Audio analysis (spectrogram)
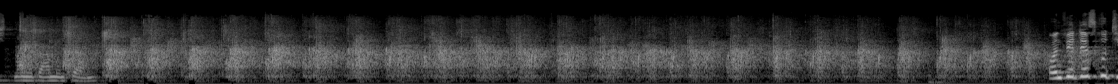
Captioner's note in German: Beifall SPD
